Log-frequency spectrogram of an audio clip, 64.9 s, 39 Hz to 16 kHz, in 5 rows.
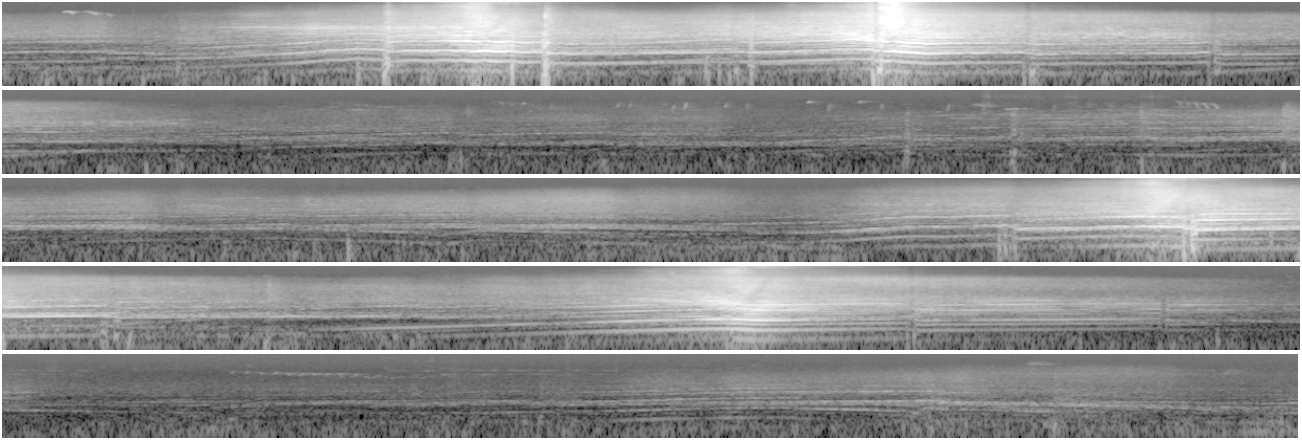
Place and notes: {
  "title": "Scarborough, UK - motorcycle road racing 2012 ...",
  "date": "2012-04-15 09:44:00",
  "description": "Sidecar practice ... Ian Watson Spring Cup ... Olivers Mount ... Scarborough ... binaural dummy head ... grey breezy day ...",
  "latitude": "54.27",
  "longitude": "-0.41",
  "altitude": "147",
  "timezone": "Europe/London"
}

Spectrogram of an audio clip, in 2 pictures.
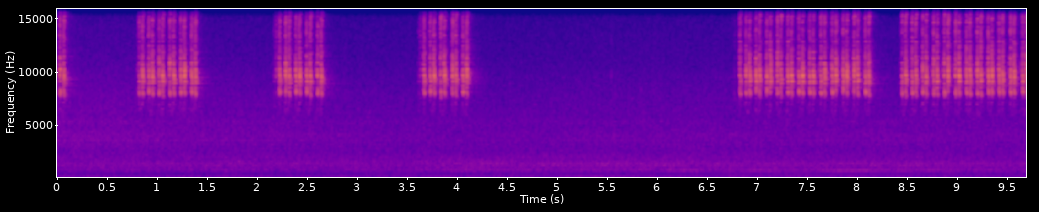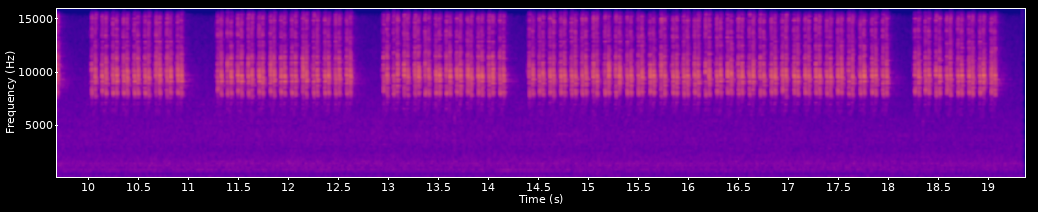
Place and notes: {
  "title": "poplar woods, river Drava areas, Maribor - early autumn cicada",
  "date": "2013-09-02 18:34:00",
  "description": "dry poplar leaves and branches, cicada on acacia tree",
  "latitude": "46.56",
  "longitude": "15.68",
  "altitude": "251",
  "timezone": "Europe/Ljubljana"
}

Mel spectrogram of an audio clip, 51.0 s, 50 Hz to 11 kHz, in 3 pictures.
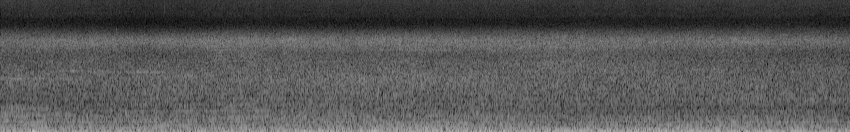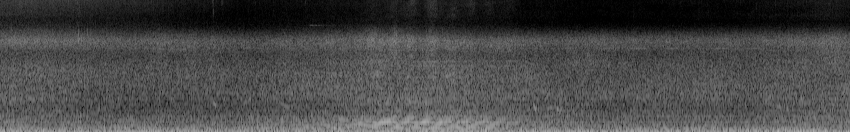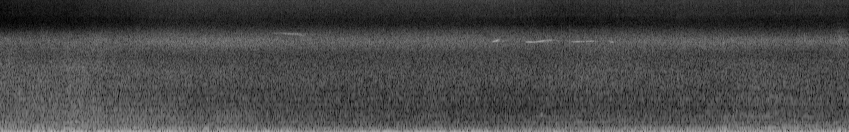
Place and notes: {
  "title": "Sanmin Rd., Changhua City - In the Plaza",
  "date": "2017-02-15 08:24:00",
  "description": "In the Plaza, Traffic sound, fountain",
  "latitude": "24.08",
  "longitude": "120.54",
  "altitude": "24",
  "timezone": "GMT+1"
}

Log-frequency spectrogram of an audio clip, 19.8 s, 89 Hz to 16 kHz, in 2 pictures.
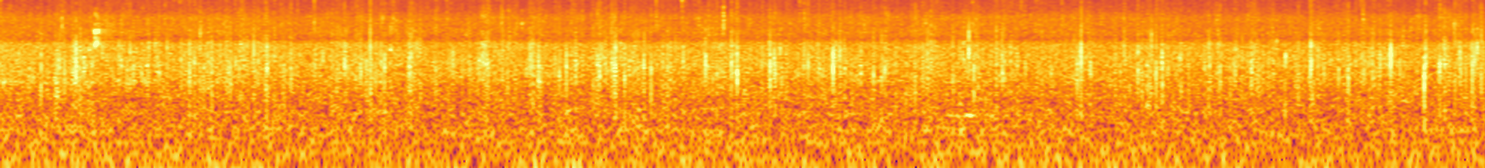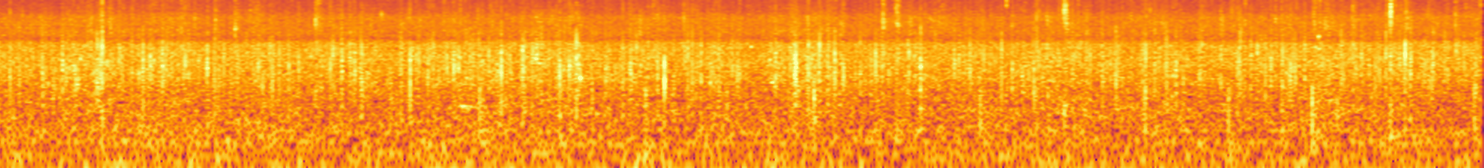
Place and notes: {
  "title": "Berlin: Vermessungspunkt Maybachufer / Bürknerstraße - Klangvermessung Kreuzkölln ::: 19.09.2012 ::: 02:05",
  "date": "2012-09-19 02:05:00",
  "latitude": "52.49",
  "longitude": "13.43",
  "altitude": "39",
  "timezone": "Europe/Berlin"
}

